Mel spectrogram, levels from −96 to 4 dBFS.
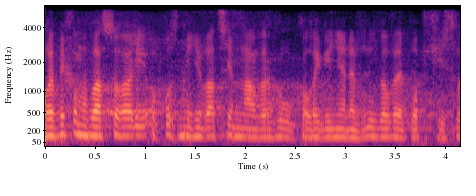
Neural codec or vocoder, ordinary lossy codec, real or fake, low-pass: codec, 16 kHz in and 24 kHz out, 1.1 kbps, FireRedTTS-2 codec; AAC, 48 kbps; fake; 5.4 kHz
